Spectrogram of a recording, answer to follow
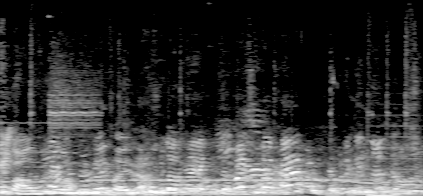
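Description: Several voices, adults and children, talking over one another in a room: indistinct party chatter.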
